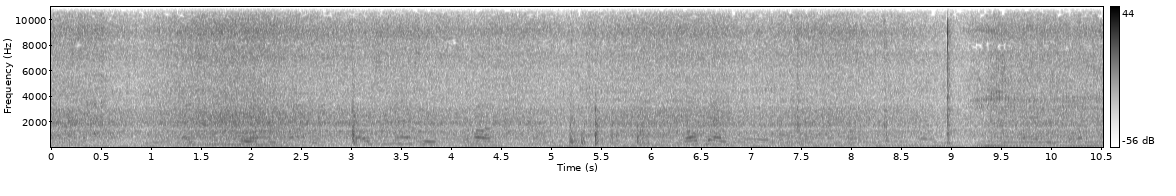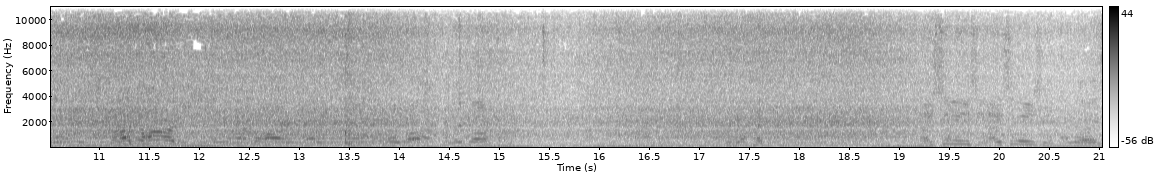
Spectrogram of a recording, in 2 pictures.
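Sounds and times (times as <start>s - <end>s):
engine running at low speed: 0.0s - 21.0s
indistinct voices talking: 0.0s - 21.0s.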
